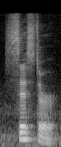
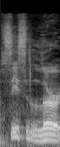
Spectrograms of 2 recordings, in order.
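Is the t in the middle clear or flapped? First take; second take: clear; flapped. First: The middle t is pronounced clearly. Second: The middle t is softened into a flap. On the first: The speaker calls it right. "ter 발음 다 해주는 게 보통입니다" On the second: The speaker calls it wrong. "sizzler 이렇게 안 하고"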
